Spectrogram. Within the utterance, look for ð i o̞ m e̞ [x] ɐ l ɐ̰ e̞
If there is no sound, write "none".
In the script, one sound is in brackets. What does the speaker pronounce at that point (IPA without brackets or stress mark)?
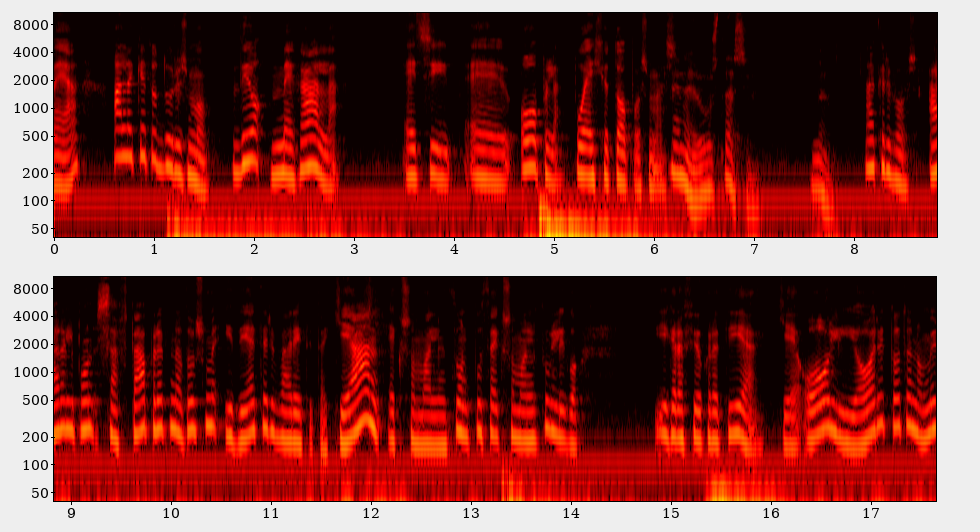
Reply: ɣ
